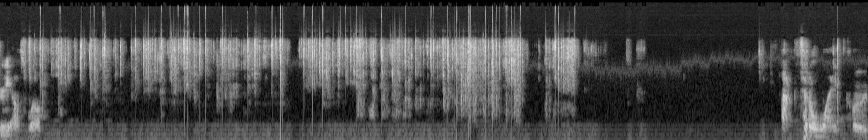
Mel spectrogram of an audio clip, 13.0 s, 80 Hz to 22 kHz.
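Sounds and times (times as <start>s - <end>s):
foil wrapper crinkling: 0.3s - 9.0s.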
